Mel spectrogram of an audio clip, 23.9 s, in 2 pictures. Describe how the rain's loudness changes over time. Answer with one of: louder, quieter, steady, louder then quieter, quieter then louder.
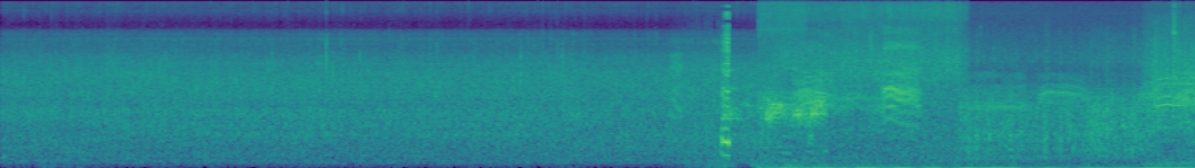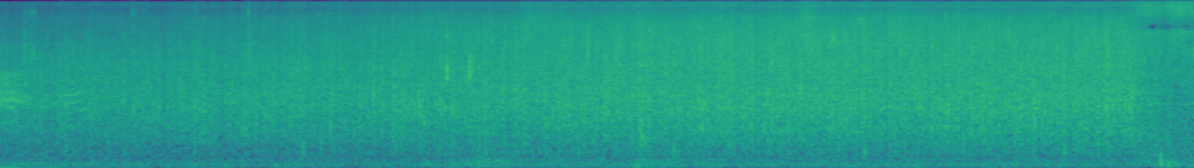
louder.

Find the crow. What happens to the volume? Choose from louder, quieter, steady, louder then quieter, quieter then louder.
quieter then louder.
